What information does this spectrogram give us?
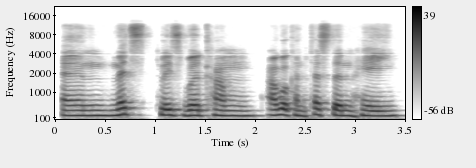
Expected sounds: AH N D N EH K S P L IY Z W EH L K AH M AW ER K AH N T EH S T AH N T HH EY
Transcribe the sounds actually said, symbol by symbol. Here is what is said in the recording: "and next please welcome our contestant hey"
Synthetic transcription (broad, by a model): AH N N EH K S P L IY S W EH L K AH M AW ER K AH N T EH S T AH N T HH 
